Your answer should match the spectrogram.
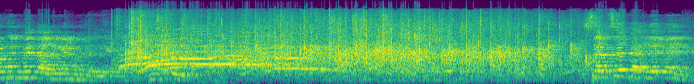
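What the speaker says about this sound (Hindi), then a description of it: "आपकी तरफ से जवाब मैं दूंगी तो मेरे समर्थन में तालियां हो जाइएगा।" A poetry gathering crowd at IIT Roorkee bursts into loud applause with some cheering, a dense roar of clapping lasting several seconds, framed by someone speaking before and after.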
